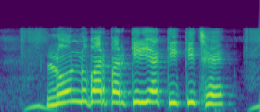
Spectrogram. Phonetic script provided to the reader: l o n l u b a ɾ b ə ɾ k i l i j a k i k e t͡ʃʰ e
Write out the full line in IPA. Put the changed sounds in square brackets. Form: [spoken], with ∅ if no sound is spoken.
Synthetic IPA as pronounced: l o n l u b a ɾ [p] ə ɾ k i [ɾ] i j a k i k [i] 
